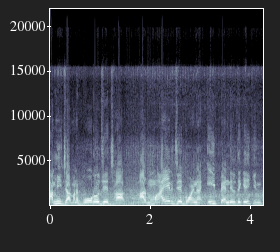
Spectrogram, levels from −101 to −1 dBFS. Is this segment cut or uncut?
uncut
